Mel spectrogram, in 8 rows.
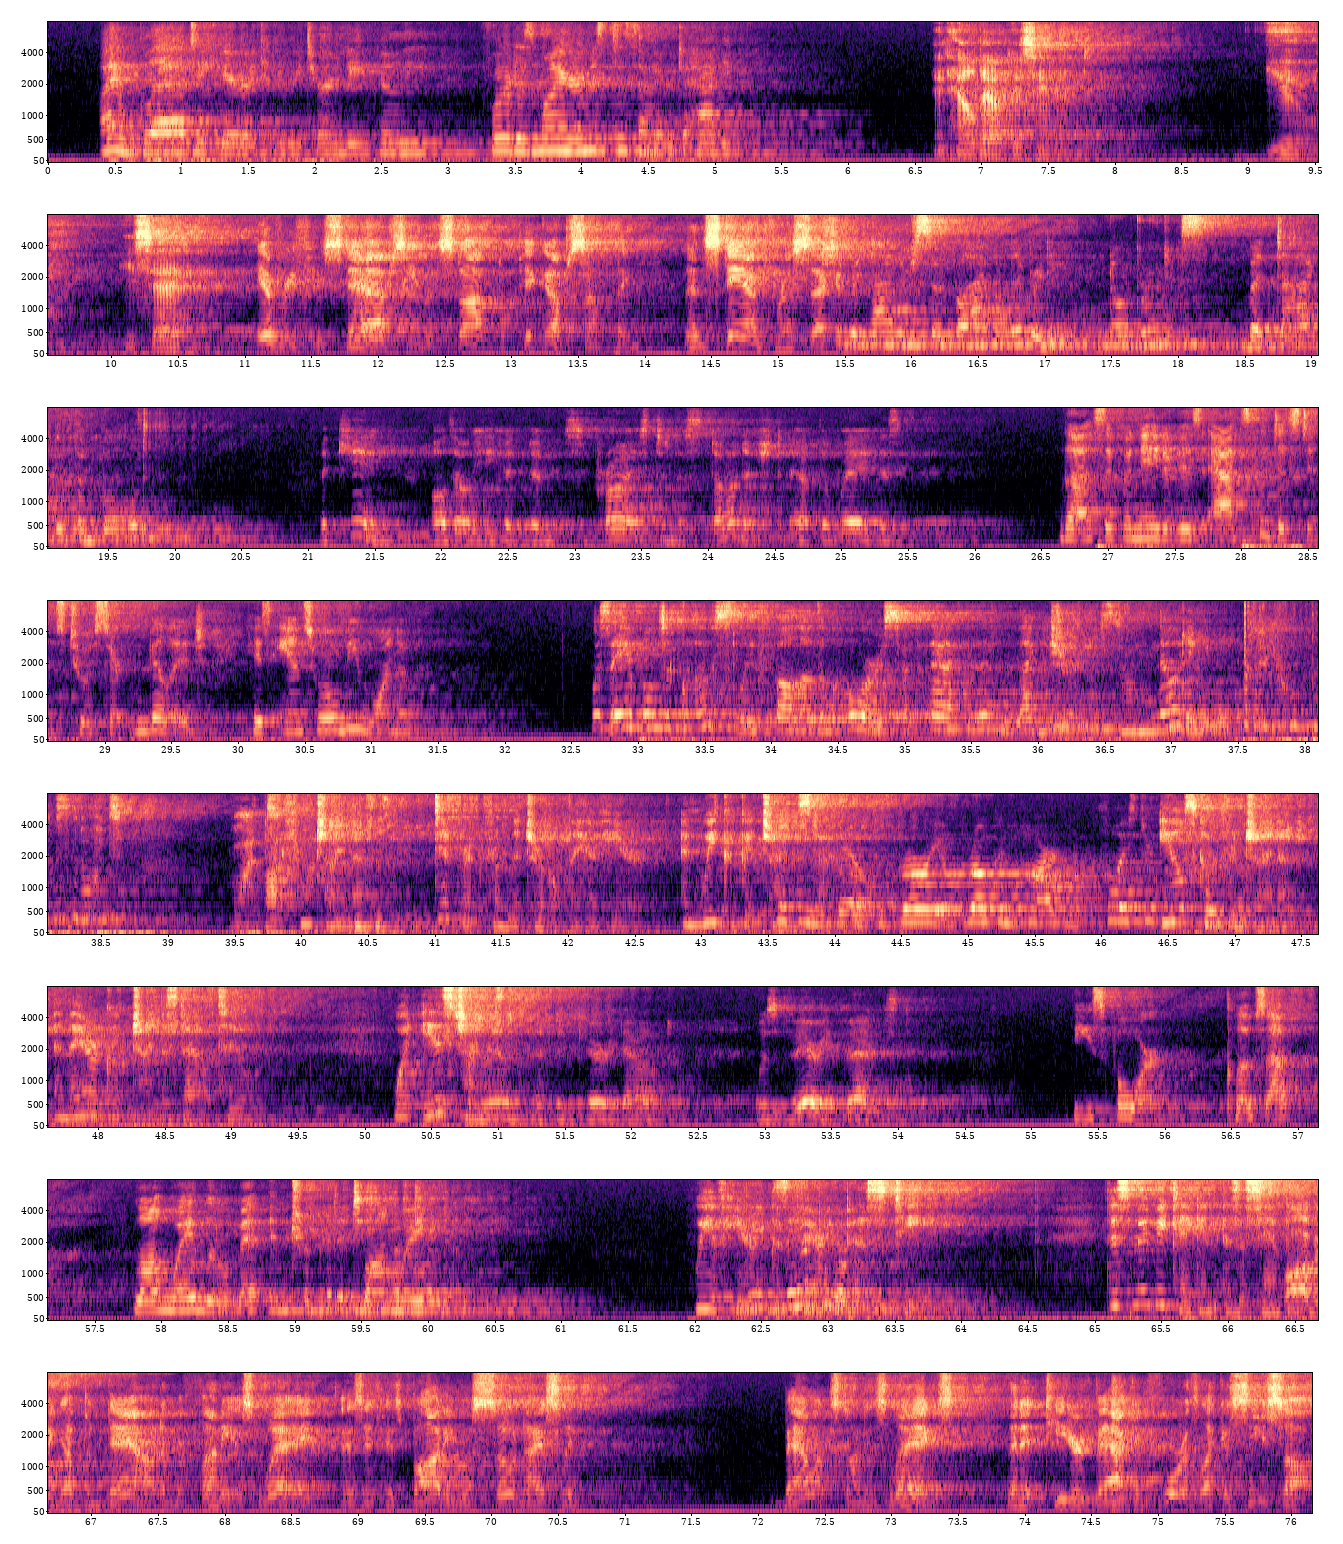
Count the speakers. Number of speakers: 10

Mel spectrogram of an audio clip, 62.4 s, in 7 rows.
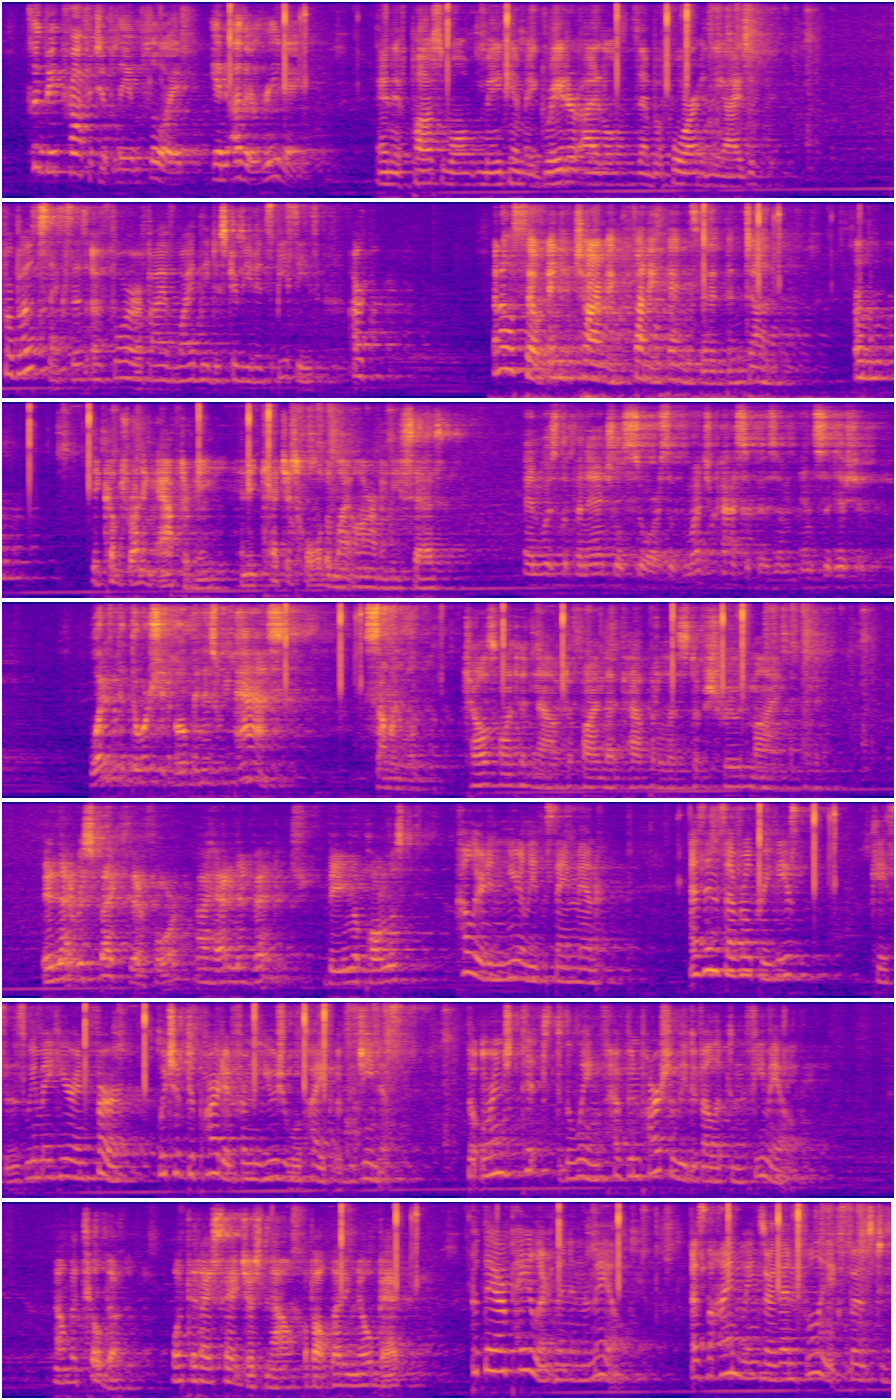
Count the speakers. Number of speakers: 9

